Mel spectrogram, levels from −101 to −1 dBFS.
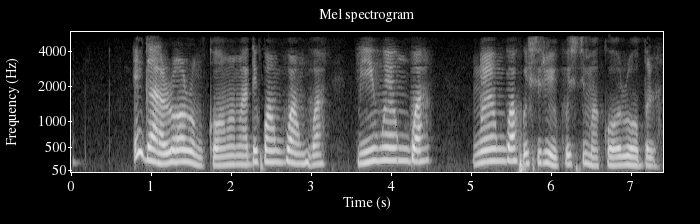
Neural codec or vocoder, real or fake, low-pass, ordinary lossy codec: vocoder, 22.05 kHz, 80 mel bands, WaveNeXt; fake; 5.4 kHz; AAC, 24 kbps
